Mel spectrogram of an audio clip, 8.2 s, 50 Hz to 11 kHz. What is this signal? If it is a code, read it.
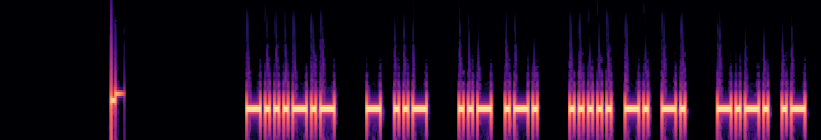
Morse code, heard as a keyed tone, about 26 wpm, 700 Hz. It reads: <BK> TU UR 5NN CA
